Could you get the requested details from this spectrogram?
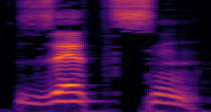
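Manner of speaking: controlled order at normal volume; terse teacher's command; curt command. A narrator's reading. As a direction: order the class down firmly. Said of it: "befahl er dann".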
